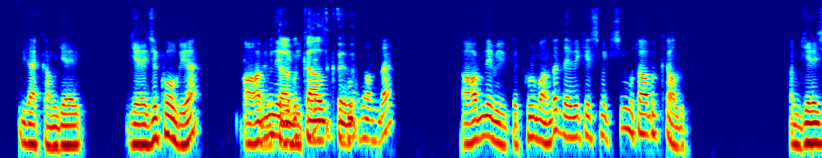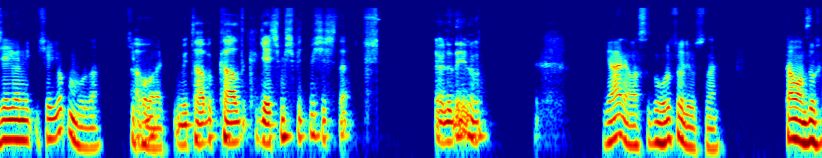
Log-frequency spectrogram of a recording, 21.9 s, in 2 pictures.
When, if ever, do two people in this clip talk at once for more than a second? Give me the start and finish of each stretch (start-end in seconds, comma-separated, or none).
3.4-4.9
